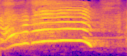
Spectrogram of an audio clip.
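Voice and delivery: very high, slow drawn-out shriek; thrilled shriek. Retold or imitated. The girlfriends reacting to the dildo mantle idea, drawn-out shriek. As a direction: shriek with delight.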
